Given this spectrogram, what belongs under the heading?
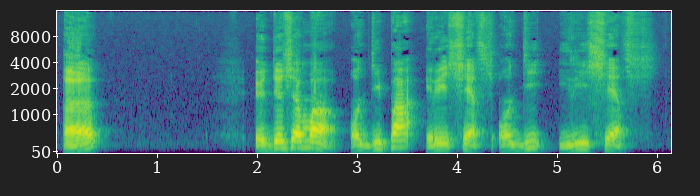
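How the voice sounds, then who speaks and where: A man with a Malian accent giving heated political commentary, combative and mocking, repeating phrases for emphasis. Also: fairly low pitch.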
